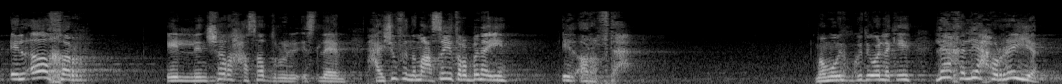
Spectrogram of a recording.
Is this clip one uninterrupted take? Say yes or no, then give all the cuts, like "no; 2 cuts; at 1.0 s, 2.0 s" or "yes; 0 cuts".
yes; 0 cuts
